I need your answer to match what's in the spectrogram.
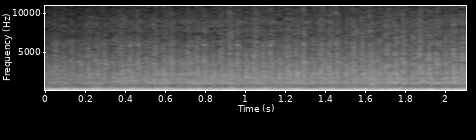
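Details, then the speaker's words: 2007 Honda Civic at idle with a cylinder misfire code (read as P0302): uneven, lumpy thumping with a stumble every few beats and heavy shaking, one cylinder misfiring. "it's got a po3 zero too similar to misfire detected so we're gonna check here see if that cylinder is really bad"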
